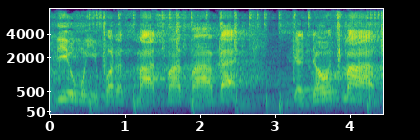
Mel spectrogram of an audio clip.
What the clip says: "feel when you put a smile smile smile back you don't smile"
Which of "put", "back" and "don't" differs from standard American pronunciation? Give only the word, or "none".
put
